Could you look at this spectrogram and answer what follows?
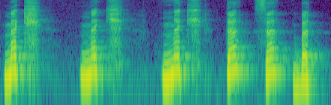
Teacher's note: с огласовки фатха уходим на букву каф с сукуном. И, естественно, долгота у нас аннулируется.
